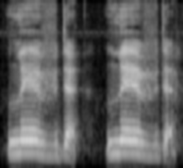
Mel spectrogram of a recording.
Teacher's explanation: It just has a final D sound. There isn't the vowel E. Listen carefully, lived, lived.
